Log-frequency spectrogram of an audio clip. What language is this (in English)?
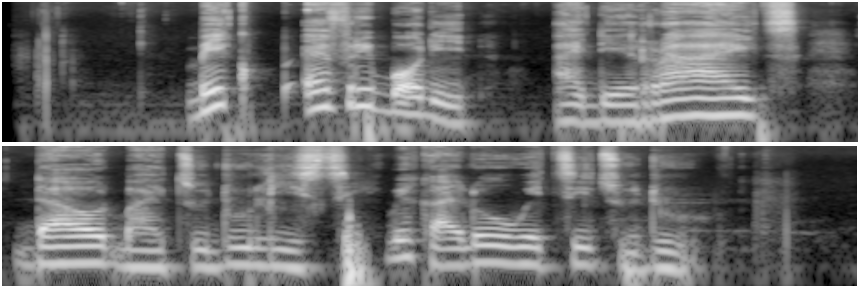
Nigerian Pidgin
